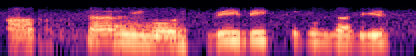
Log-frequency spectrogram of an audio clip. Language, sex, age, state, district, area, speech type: Tamil, male, 18-30, Tamil Nadu, Madurai, urban, conversation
